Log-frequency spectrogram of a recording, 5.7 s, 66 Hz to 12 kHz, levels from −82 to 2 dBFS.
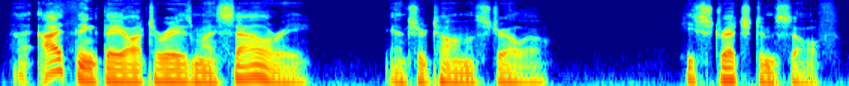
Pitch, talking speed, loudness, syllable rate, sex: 85 Hz, 150 wpm, -20 LUFS, 6.0 syllables/s, male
